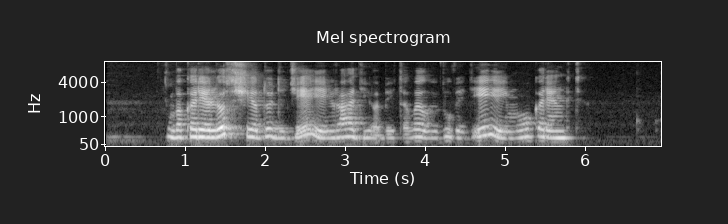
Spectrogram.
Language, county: Lithuanian, Alytus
